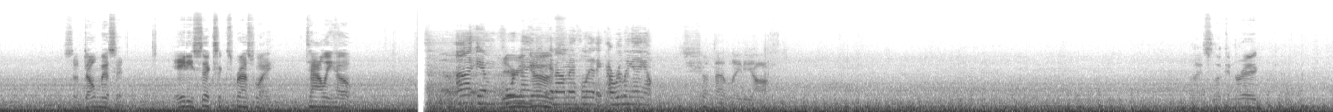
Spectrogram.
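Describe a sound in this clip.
A man talks with animation close by inside the car.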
